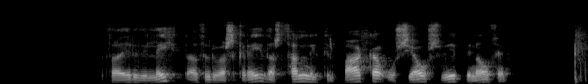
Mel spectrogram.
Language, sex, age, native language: Icelandic, male, 40-49, Icelandic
